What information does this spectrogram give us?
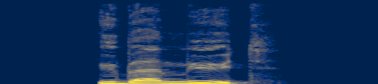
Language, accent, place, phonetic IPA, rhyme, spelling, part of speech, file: German, Germany, Berlin, [yːbɐˈmyːt], -yːt, übermüd, verb, De-übermüd.ogg
- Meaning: alternative form of übermüde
